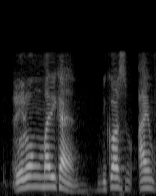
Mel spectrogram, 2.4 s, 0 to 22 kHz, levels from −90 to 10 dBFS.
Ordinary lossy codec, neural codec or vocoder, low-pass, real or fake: none; codec, 16 kHz in and 24 kHz out, 1 kbps, XY-Tokenizer; 7.2 kHz; fake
